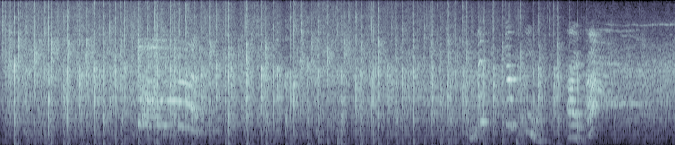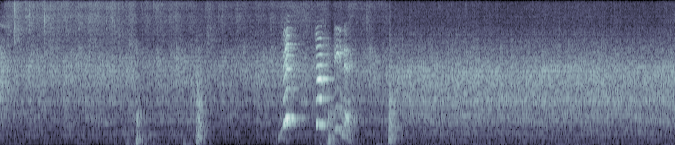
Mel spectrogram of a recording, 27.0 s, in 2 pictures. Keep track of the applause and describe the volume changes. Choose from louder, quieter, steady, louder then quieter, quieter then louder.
quieter.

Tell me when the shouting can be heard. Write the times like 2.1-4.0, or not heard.
2.8-4.1, 9.3-11.9, 19.1-20.6.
